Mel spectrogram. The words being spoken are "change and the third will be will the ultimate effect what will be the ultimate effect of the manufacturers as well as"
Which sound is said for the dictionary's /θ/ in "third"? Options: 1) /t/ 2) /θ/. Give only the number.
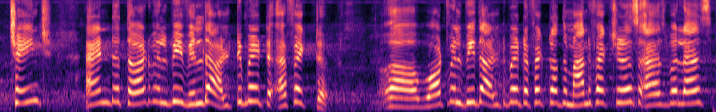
1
